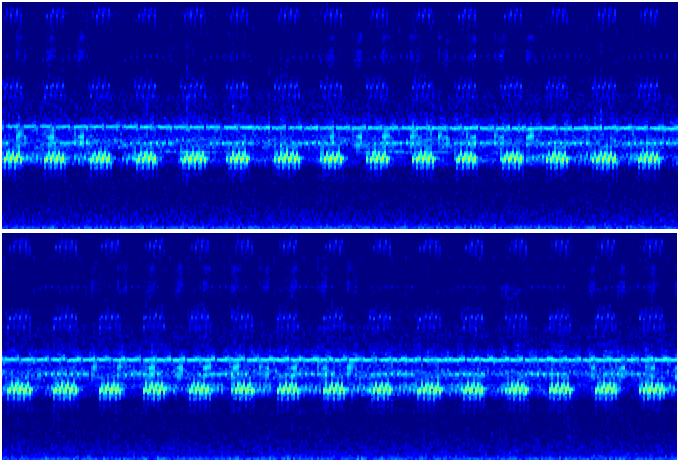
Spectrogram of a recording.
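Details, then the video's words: Grass insects calling in the depth of an autumn night at Changnyeong, South Gyeongsang; a dense train of high chirps about three per second, merged with a continuous shimmering trill above, faint low hum below. "깊은밤 가을 풀벌레 소리"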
